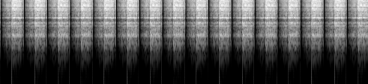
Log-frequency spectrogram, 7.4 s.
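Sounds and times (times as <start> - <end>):
ride cymbal techno loop at 130 bpm: 0.0 - 7.3.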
